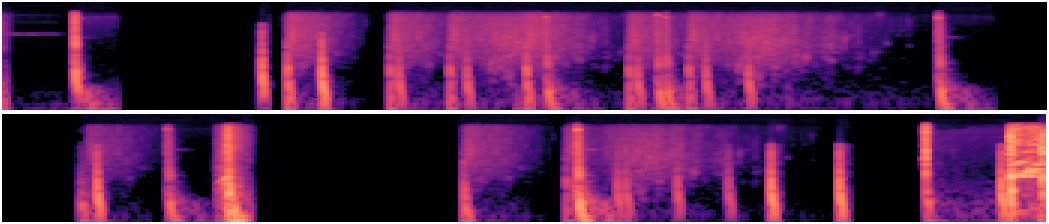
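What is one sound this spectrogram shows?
A small ball clicks and knocks as it bounces along.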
